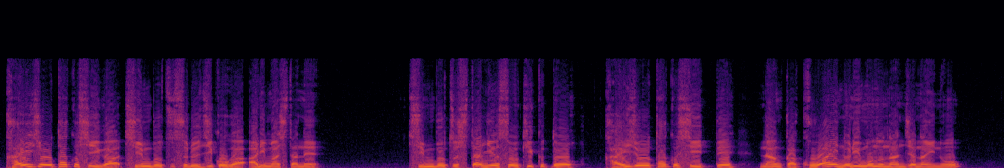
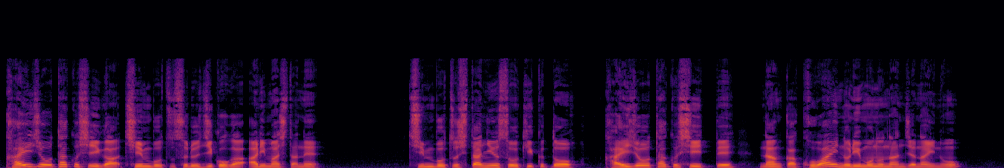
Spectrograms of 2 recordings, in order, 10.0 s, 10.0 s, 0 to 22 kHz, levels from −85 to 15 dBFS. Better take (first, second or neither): second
